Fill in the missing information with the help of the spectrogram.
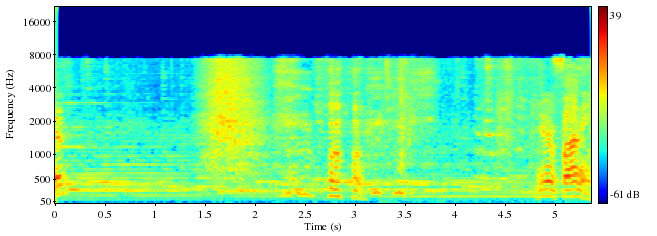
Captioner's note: both chuckle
